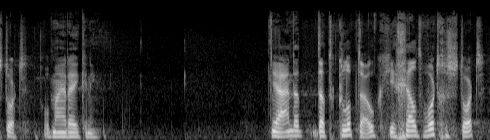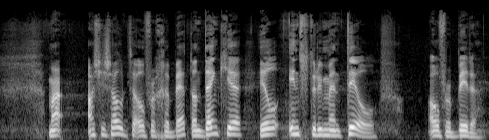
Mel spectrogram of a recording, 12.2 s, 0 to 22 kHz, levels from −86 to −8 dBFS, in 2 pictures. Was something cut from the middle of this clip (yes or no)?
yes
